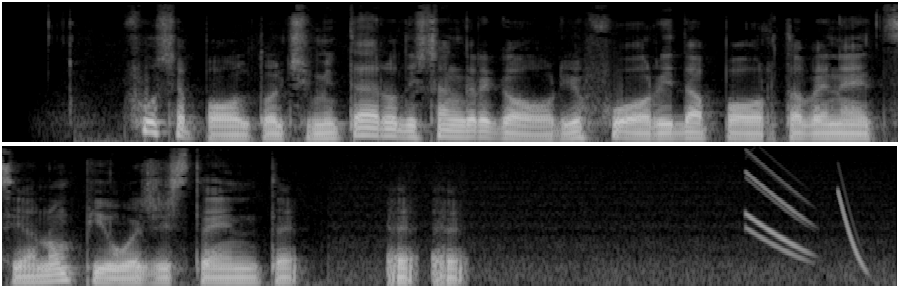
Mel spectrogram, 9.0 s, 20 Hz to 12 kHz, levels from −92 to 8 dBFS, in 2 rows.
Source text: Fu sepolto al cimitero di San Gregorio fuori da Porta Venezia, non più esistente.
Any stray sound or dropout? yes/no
yes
